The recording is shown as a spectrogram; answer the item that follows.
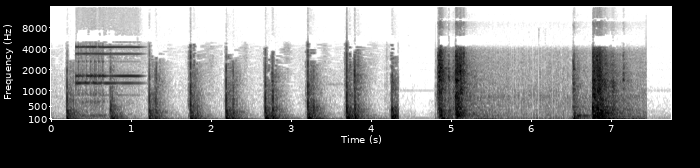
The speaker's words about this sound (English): I had to open the door and close it. I'm walking back.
